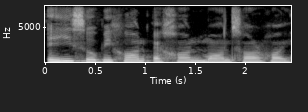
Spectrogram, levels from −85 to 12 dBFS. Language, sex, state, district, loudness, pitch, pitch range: Assamese, female, Assam, Kamrup Metropolitan, -15 LUFS, 235 Hz, 220-255 Hz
